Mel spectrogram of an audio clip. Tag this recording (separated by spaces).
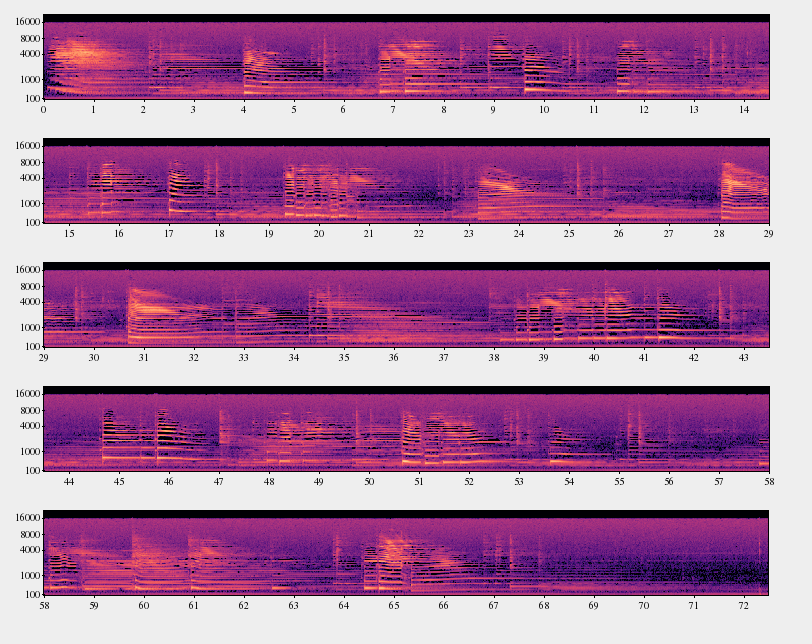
improvised Sitar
